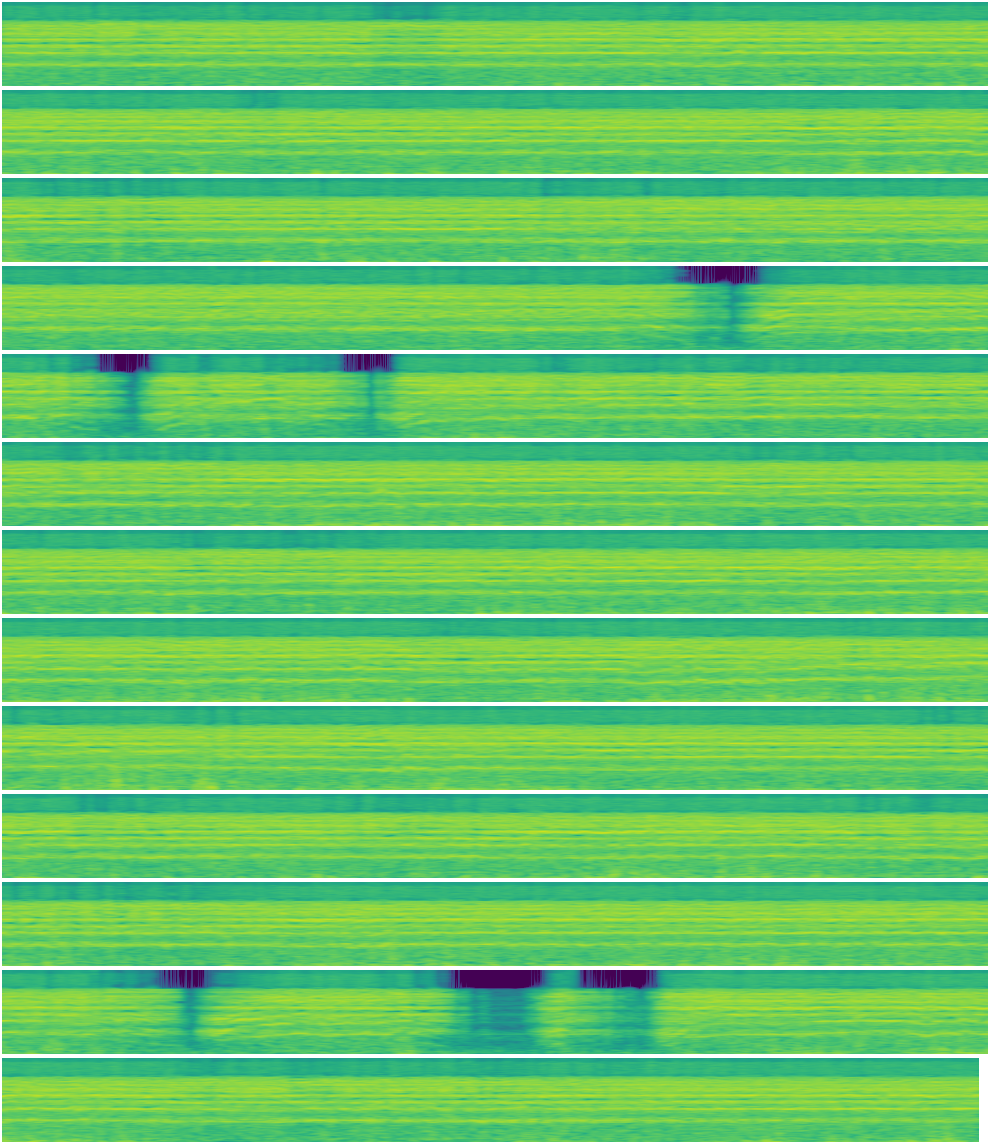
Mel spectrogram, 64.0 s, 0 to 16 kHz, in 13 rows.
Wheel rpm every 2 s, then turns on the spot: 230, 230, 230, 230, 220, 230, 220, 210, 190, 130, 100, 210, 220, 230, 230, 230, 230, 230, 220, 270, 250, 230, 230, 220, 230, 220, 230, 140, 70, 220, 220, 230.
none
